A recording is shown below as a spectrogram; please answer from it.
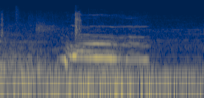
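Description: A single drawn-out wailing cry starts about a second in. It dips, then holds one pitch and sags slightly for about a second and a half, over a steady low rumbling background.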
